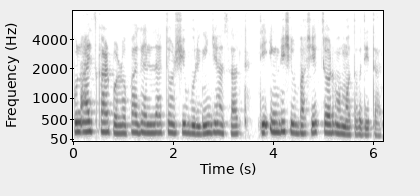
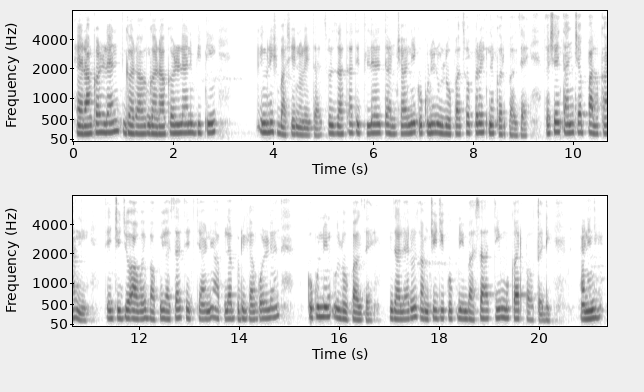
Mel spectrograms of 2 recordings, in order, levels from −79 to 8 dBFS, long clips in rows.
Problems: none marked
